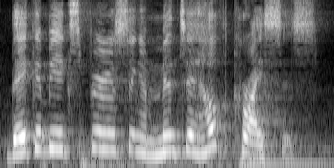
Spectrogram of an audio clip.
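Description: High-voiced woman hosting a talk podcast. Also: expressive, brisk, dark tone. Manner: repetitive, emphatic, starts points with "now" and tags "right?". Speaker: podcast host.

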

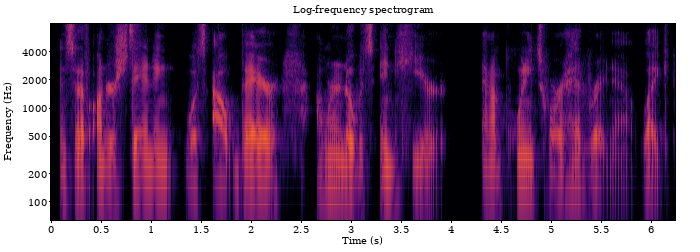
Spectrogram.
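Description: A man's voice: lowish voice, no room sound. A man in a casual podcast chat, rambling as host and animatedly telling stories, acting out the lines he quotes.

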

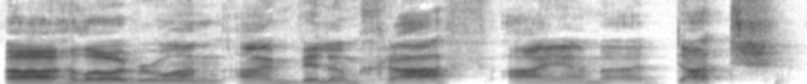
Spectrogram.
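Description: A man playing a hesitant Dutch cold-therapy guide, a guest on a mock health podcast who keeps pausing with ums and uhs. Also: medium pitch, sharp tone. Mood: earnest.

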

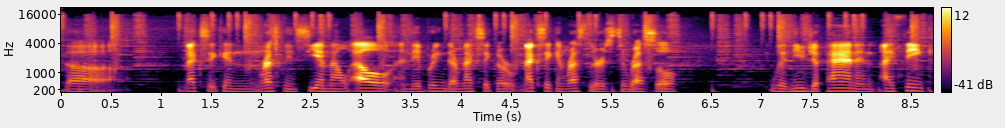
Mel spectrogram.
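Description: A man talking casually and at length as a wrestling fan, with a loud booming voice, full of restarts and fillers. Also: vocal fry. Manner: rambling, repeats himself, many fillers and restarts. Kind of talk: casual monologue.

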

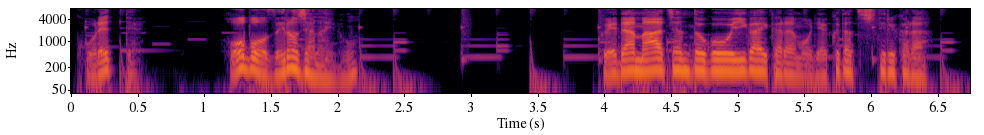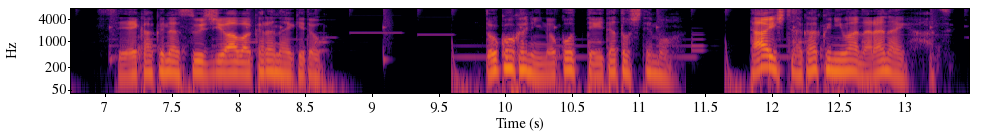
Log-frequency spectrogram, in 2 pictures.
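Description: A woman's voice: deep voice, fairly quick, long pauses, a bit bright. A woman acts a knowing, plain-spoken female character in an amateur audio drama. She explains in a dry, matter-of-fact way, with faint music behind her. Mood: dry, explaining. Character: frank, knowing woman explaining history to a sidekick.

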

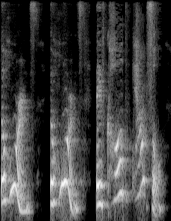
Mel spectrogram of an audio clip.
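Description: A woman's voice: extremely high pitch, wildly swooping pitch, slow, highs cut off, voice pushed up, exaggerated voice. A woman voicing a bold young princess girl, exclaiming breathlessly. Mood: alarmed. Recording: roomy echo.

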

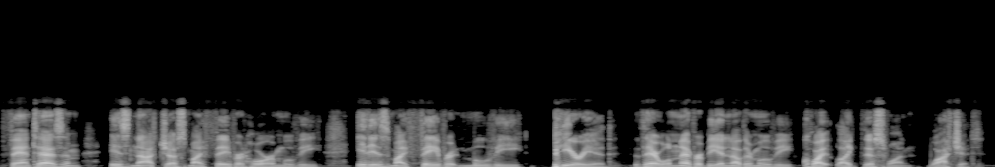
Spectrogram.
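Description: A man hosting a podcast, delivering a scripted monologue and review with emphatic, deliberate delivery. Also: medium pitch, bright, forceful tone, no echo, faint music behind. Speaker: podcast host. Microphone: close, dry podcast microphone.

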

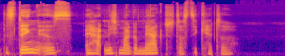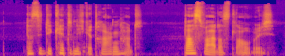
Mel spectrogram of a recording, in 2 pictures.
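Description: Low-voiced woman just chatting on a podcast, really dry close sound. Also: measured pace, darkish tone, no room sound. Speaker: podcast co-host. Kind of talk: casual chat about reality TV.

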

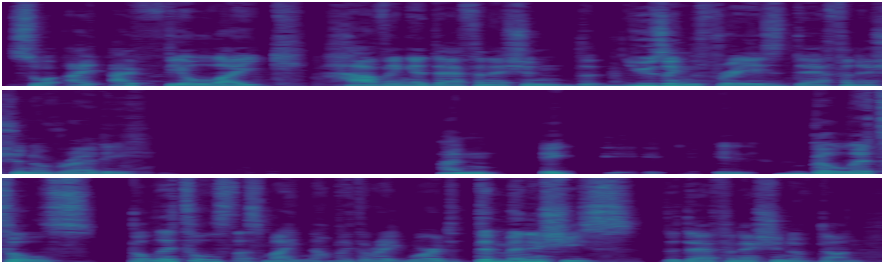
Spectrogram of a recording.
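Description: A Scottish man with a husky, slightly breathy voice at a middle pitch, talking through ideas on a podcast. He is thoughtful and casual, often restarting a phrase while he hunts for the right word. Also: moderate pace. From Scotland. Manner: thoughtful, restarts and searches for words. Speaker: podcast co-host.

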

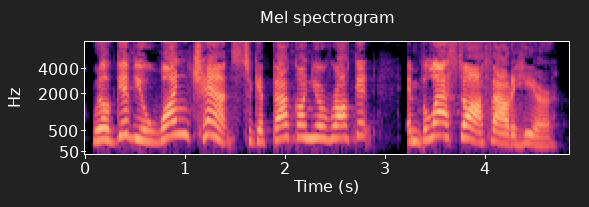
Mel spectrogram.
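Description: A woman puts on a villainous gang boss in an audio space adventure. He bawls his threats in a high, pushed voice, loud and menacing. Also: expressive, normal speed, no room sound, clean studio sound. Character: tall, bawling male poacher gang leader, menacing villain.

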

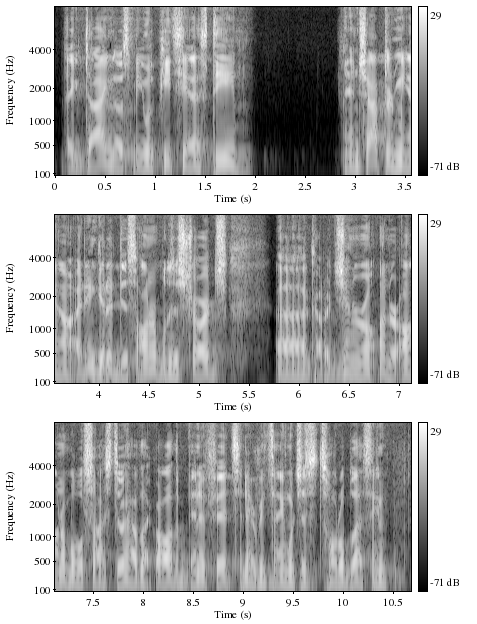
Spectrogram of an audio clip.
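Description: Deep-voiced man in his thirties, podcast guest sharing his testimony; loose and halting, lots of fillers. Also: flat delivery, creaky. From Hawaii. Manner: halting, frequent fillers and restarts. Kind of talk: personal testimony, conversational storytelling.

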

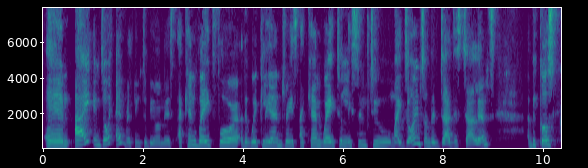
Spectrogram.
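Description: A woman with a deep, gritty voice, a singing competition judge talking in a casual interview and pausing often on fillers. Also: a little mellow. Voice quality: deep voice with grit. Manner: hesitant, pauses with fillers.

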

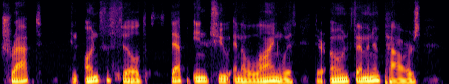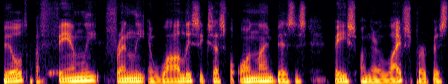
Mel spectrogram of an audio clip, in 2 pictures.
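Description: A man's voice: fairly low pitch, warm tone, no room sound. A man hosting a podcast, reading a prepared introduction of his guest and asking questions. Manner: formal, reads a prepared intro. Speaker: podcast host. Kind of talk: scripted guest introduction then interview questions.

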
